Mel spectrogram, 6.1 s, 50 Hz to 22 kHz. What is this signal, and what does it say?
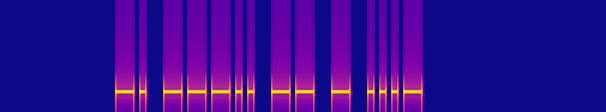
Morse code, heard as a keyed tone, about 20 wpm, 700 Hz. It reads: N8MTV
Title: Call Signs Repeated 3x - 20wpm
